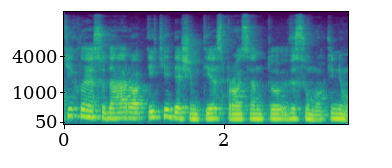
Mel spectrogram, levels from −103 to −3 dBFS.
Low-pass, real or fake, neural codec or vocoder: 14.4 kHz; real; none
